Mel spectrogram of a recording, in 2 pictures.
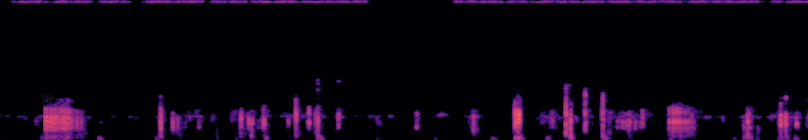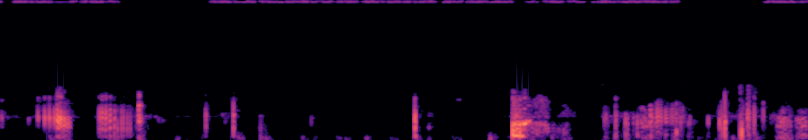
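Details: Adult woman who skipped lunch and is hungry: irregular gurgles, squeaks and low rumbles from the belly; ordinary hunger-related bowel sounds.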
